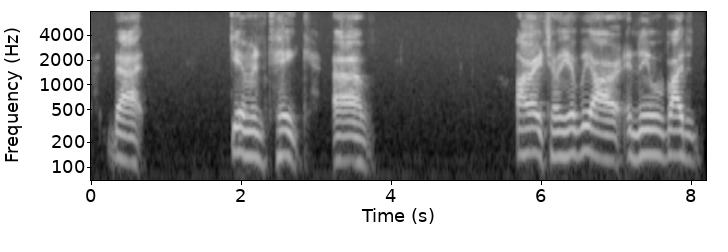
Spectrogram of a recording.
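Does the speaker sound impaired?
Yes: cerebral palsy; cerebral palsy known since childhood.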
